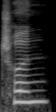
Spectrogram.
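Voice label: "chun" Mandarin, first tone, pronunciation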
